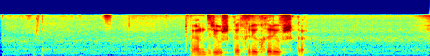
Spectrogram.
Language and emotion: Russian, positive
